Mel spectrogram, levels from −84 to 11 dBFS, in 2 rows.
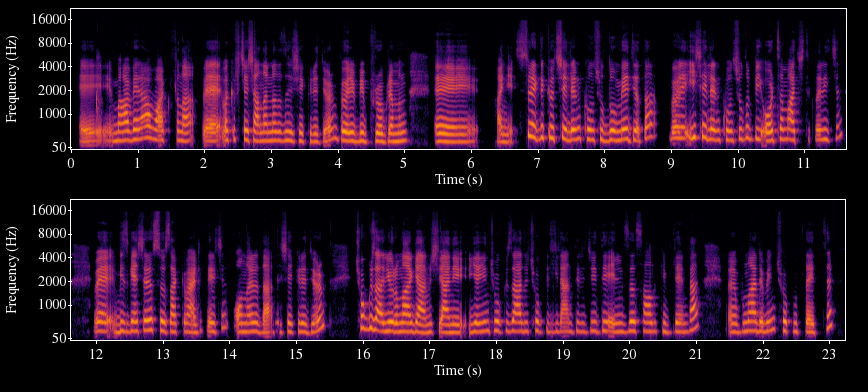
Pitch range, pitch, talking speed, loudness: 240-280 Hz, 260 Hz, 145 wpm, -16 LUFS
